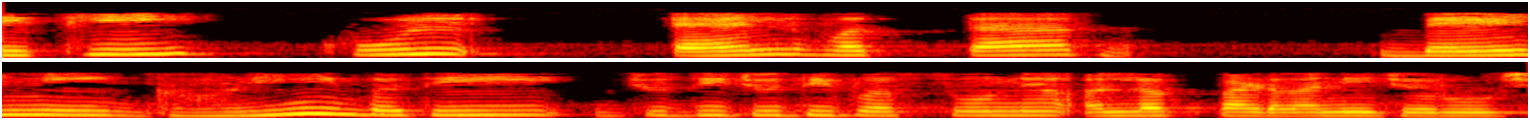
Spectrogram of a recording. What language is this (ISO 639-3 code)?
guj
